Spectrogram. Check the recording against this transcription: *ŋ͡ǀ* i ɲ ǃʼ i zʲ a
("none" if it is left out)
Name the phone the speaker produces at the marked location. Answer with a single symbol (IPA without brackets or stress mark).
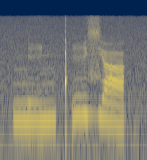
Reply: n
